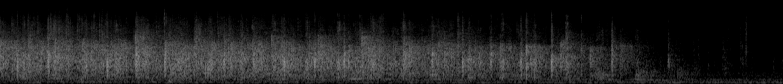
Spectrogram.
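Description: An audience claps in a large echoing hall, and the applause fades away.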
